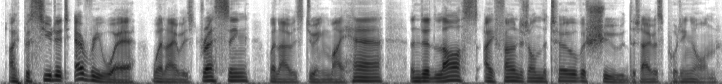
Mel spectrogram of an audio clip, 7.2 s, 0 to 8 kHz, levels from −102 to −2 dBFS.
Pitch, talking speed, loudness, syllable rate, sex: 105 Hz, 250 wpm, -19 LUFS, 6.0 syllables/s, male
